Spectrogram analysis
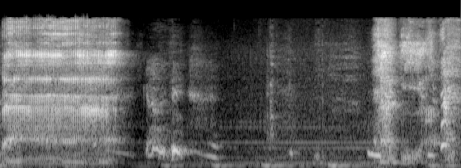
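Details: A small girl burping: a long, loud, drawn-out burp, then quiet vocal sounds, then a second loud burp; ordinary belching of swallowed air.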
